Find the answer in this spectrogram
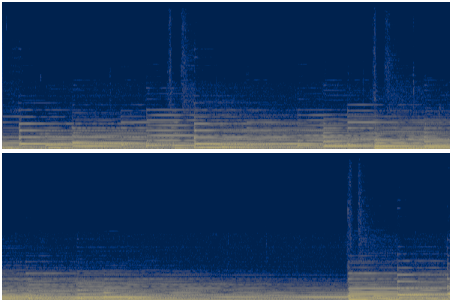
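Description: Soft piano music plays throughout, with sustained chords and no animal calls audible.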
